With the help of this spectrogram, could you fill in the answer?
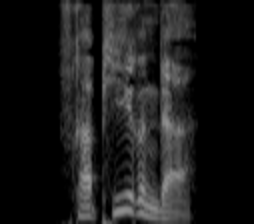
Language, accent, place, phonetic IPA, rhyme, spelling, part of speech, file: German, Germany, Berlin, [fʁaˈpiːʁəndɐ], -iːʁəndɐ, frappierender, adjective, De-frappierender.ogg
- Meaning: 1. comparative degree of frappierend 2. inflection of frappierend: strong/mixed nominative masculine singular 3. inflection of frappierend: strong genitive/dative feminine singular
